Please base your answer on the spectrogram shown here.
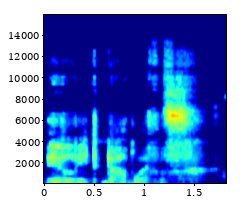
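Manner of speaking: whisper under the breath. In a game, a character ducks back down and whispers to self under breath. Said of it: "like whisper to myself under my breath".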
